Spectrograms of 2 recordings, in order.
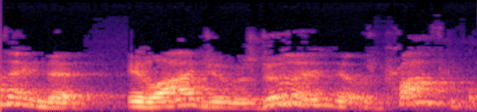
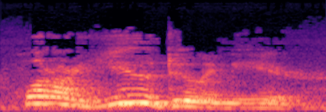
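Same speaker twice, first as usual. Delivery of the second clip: "you" singled out and emphasized, the rest falling; stress on YOU. Shown as a demonstration. Preacher restating the question to the congregation, stress on "you". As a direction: point the question squarely at "you". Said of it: "on the other word in the sentence".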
